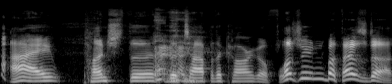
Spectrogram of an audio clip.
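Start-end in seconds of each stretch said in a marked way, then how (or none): 2.7-3.9 showy, high, put-on calling voice. Punching the car roof to wake a sleeping Bess, in the most Guy Good voice. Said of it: "in the like the most Guy Good voice that I can".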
